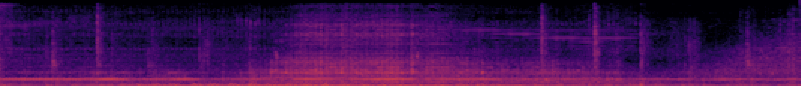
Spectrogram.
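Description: Footsteps thud on a metal floor at a walking pace.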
